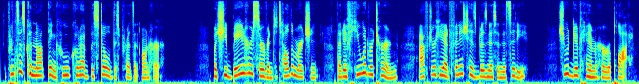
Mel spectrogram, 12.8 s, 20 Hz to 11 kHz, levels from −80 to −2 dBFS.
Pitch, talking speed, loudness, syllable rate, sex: 240 Hz, 195 wpm, -18 LUFS, 5.6 syllables/s, female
